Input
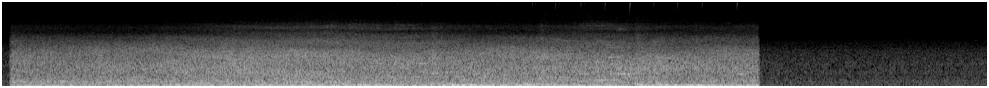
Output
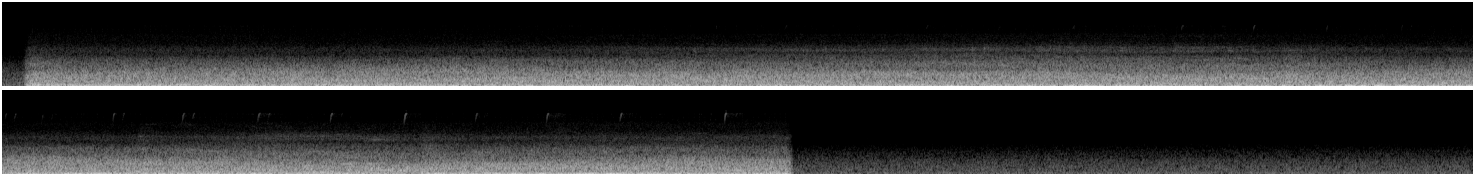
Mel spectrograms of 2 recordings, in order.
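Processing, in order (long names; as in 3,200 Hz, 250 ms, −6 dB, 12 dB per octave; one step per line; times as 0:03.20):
change of speed 0.335×
speech leveller 0.5 s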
